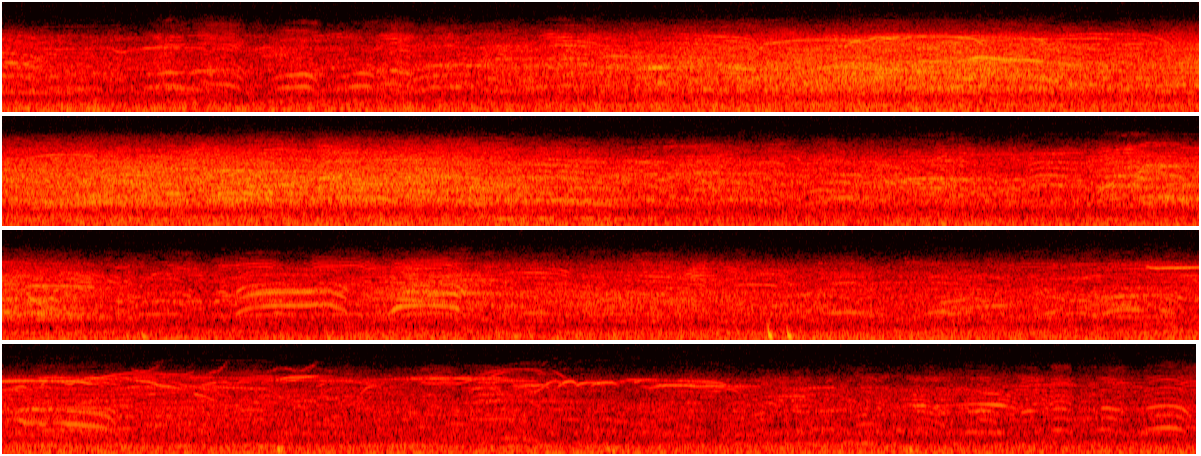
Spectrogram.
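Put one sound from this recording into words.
A large crowd roars and cheers across a stadium.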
